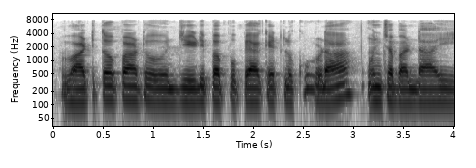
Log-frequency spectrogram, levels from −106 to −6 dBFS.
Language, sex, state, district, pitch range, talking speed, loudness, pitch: Telugu, male, Telangana, Komaram Bheem, 115-130 Hz, 75 wpm, -17 LUFS, 120 Hz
